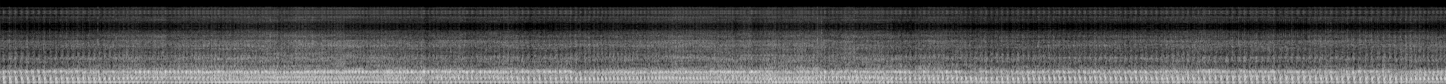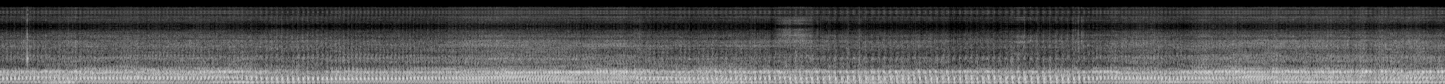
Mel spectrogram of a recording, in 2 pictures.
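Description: Honda XR400 dirt bike's single-cylinder four-stroke engine running under way, its revs rising and falling again and again as the throttle is worked.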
